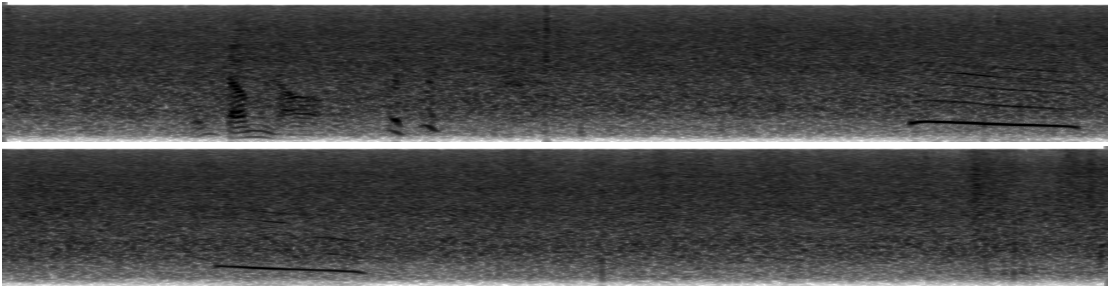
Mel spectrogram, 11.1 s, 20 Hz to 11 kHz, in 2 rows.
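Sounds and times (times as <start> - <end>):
voice-like falling tone: 4.6 - 5.4, 6.6 - 7.4.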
